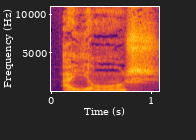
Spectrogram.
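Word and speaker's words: Hayange: Vielleicht zunächst der Ort, der heißt Ayange, geschrieben H-A-Y-A-N-G, das, so heißt der reale Ort. Der Ort im Roman heißt Ayange auch, aber geschrieben H-E-I-L-L und A-N-G-E. – A-N-G-E. Es spricht sich beides gleich aus.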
